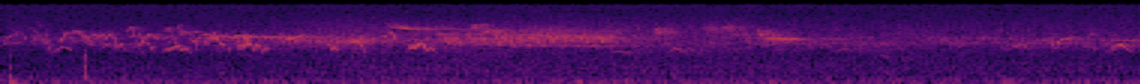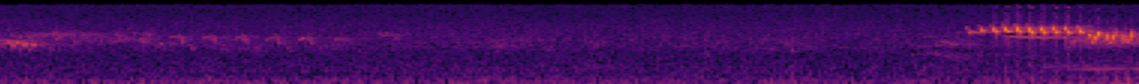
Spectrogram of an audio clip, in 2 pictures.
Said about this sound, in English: Orange crowned warbler number two.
